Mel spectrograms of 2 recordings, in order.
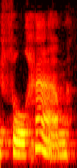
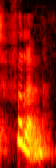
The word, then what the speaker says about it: Fulham: Peterborough not Peterborough and we don't say full ham but Fulham Peterborough one two nil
